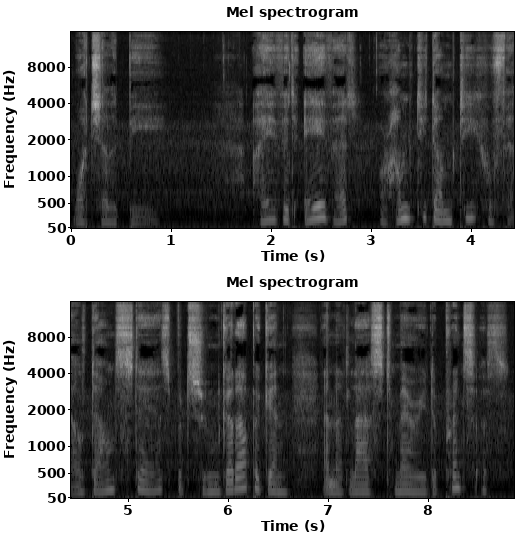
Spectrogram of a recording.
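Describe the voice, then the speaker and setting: A woman's voice: low-pitched, unhurried, low-quality recording. A woman voicing a genial, plump old man telling tales in a storybook, with background noise. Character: jolly little fat old man, storyteller. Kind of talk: storybook character voice.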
